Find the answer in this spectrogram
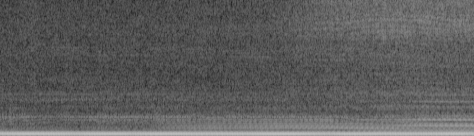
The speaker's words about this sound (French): Par exemple, je vais mettre ça à la basse là. Donc là, j'ai un son très grave qui sort ici. Et avec la table de mixage, je peux l'envoyer sur le petit haut-parleur qu'elle a.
